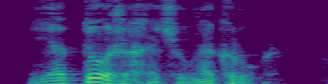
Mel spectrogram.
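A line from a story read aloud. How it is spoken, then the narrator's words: Grumbled. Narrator (Russian): буркнул Сарт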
